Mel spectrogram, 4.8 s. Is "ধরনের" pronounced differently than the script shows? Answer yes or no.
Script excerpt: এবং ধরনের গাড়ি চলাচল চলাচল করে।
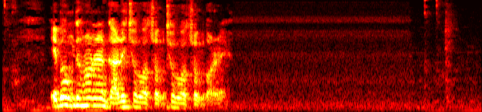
no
